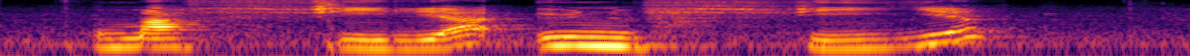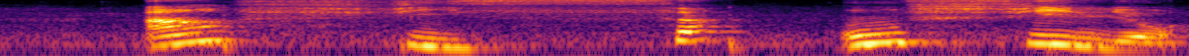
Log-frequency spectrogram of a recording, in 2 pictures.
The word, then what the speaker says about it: fils: Une fille, un fils, um filho. Aqui o S se pronuncia e o L anterior, que não se pronuncia.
